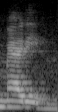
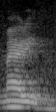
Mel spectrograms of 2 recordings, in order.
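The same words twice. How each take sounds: No difference in how they are said.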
